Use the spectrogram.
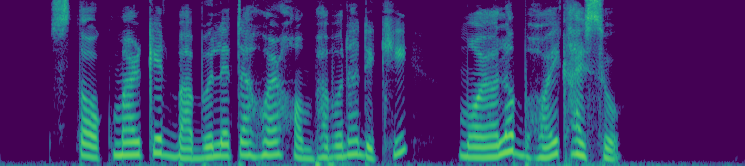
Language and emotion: Assamese, fearful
